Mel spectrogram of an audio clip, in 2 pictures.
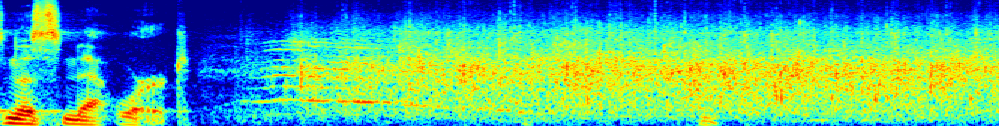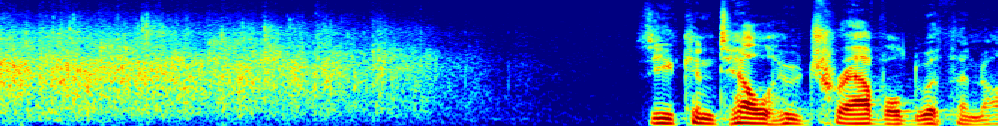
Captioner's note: applause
